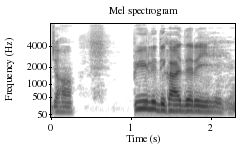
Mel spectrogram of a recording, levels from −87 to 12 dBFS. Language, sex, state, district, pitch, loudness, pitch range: Hindi, male, Uttar Pradesh, Muzaffarnagar, 140 Hz, -15 LUFS, 120-180 Hz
